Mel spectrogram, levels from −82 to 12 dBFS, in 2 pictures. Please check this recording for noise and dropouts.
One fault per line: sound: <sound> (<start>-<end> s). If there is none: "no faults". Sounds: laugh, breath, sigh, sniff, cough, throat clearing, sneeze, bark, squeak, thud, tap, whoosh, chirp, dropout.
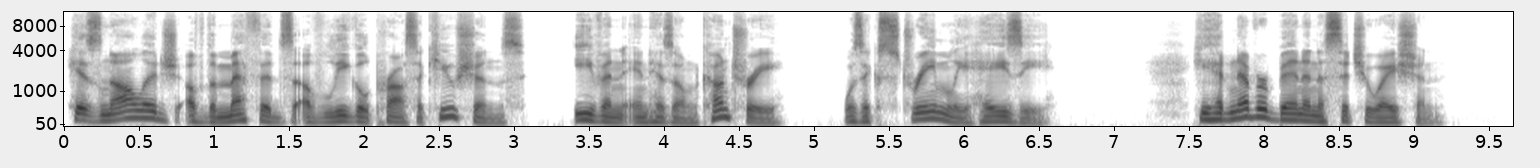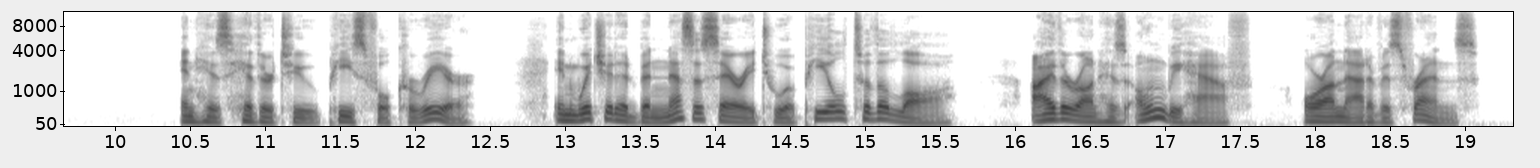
no faults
